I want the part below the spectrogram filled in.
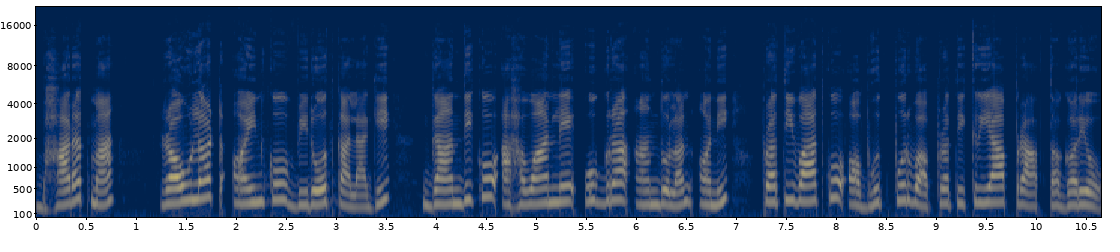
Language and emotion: Nepali, neutral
